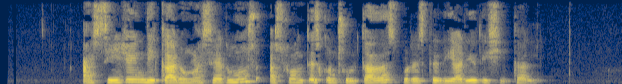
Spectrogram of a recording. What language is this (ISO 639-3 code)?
glg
